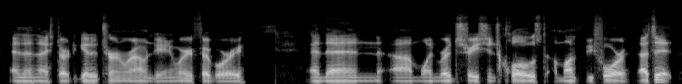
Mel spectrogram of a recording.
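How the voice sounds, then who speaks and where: A man's voice: sits low, fairly bright tone, no room sound. A man chatting casually on a podcast in a rambling, colloquial way, often slipping into quoted dialogue. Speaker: podcast speaker who organizes shooting matches.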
